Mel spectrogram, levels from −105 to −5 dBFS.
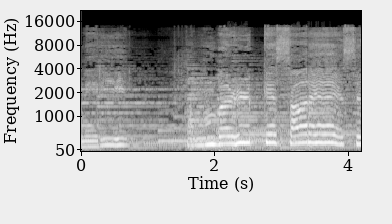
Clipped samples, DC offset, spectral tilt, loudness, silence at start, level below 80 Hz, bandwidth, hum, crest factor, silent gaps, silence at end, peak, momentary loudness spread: under 0.1%; under 0.1%; -5.5 dB/octave; -11 LUFS; 0 s; -46 dBFS; 14.5 kHz; none; 12 dB; none; 0 s; 0 dBFS; 15 LU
